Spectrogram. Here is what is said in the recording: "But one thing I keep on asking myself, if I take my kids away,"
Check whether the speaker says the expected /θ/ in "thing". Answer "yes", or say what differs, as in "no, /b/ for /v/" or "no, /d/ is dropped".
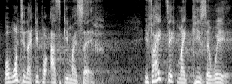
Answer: no, /t/ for /θ/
